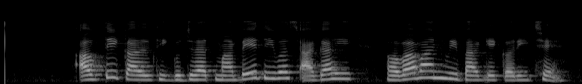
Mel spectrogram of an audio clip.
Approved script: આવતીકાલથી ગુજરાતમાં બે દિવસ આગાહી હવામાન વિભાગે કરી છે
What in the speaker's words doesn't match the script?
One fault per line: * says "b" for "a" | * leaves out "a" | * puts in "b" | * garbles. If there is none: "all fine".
all fine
